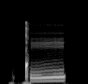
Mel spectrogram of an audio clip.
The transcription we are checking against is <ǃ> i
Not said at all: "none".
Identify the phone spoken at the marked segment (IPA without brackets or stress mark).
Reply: ǃ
